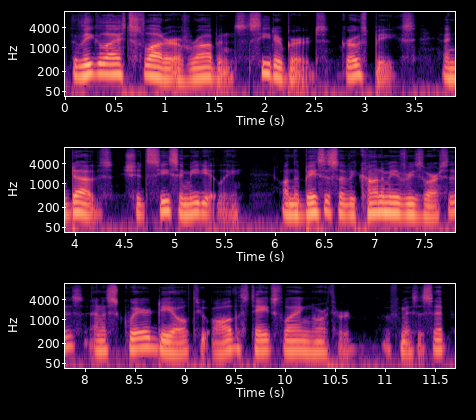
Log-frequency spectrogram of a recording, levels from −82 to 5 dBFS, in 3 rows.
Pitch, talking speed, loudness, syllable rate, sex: 130 Hz, 165 wpm, -19 LUFS, 5.6 syllables/s, male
